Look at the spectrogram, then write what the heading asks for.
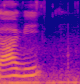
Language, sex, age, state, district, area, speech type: Tamil, female, 60+, Tamil Nadu, Namakkal, rural, read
